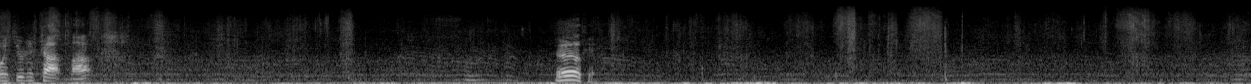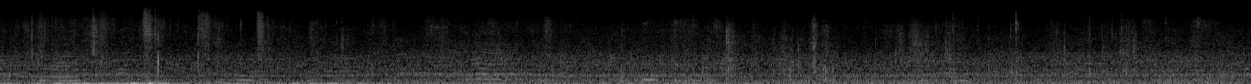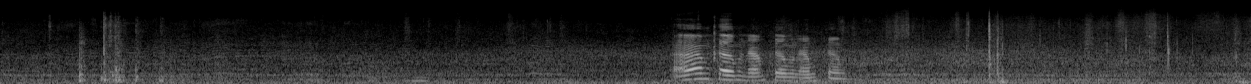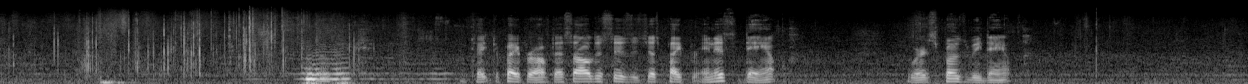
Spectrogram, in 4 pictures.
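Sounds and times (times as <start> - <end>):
bees buzzing: 0.0 - 50.0.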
